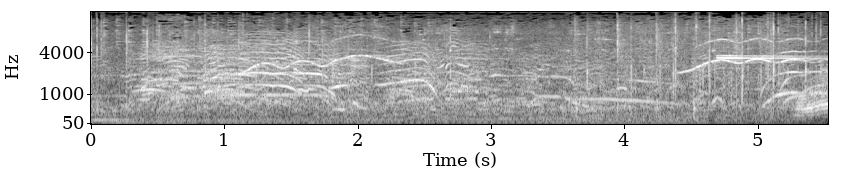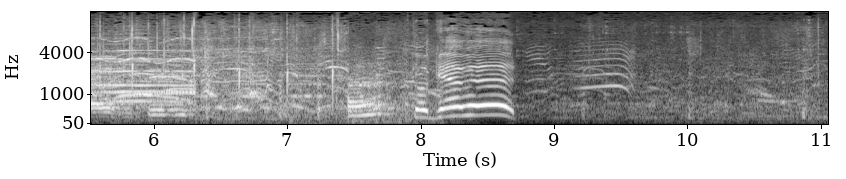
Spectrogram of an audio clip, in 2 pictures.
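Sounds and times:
faint overlapping chatter: 0.0 - 11.0.

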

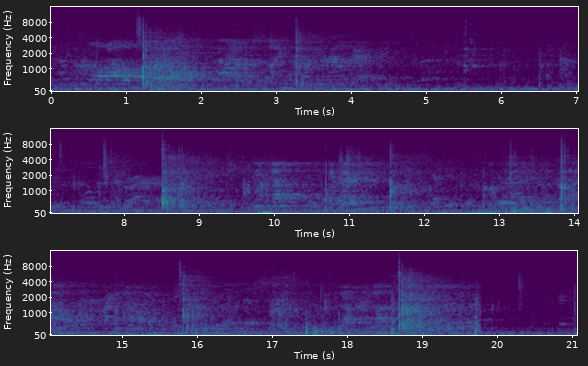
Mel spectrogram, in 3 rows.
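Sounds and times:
rackets hitting tennis ball: 0.2 - 2.0, 3.1 - 3.7, 7.7 - 9.1, 10.6 - 15.0, 15.6 - 20.4
ball bouncing on hard court: 17.0 - 17.9, 18.5 - 19.8.

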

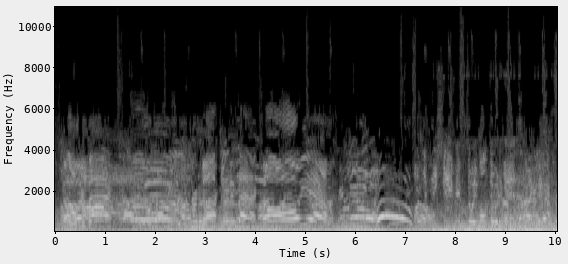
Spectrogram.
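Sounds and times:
excited voices: 0.0 - 10.0
plane engine and propeller drone: 0.0 - 10.0.

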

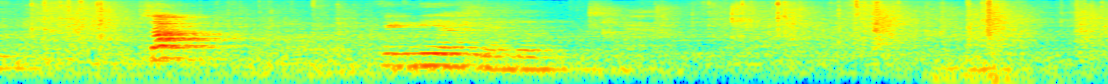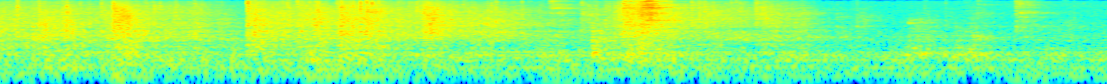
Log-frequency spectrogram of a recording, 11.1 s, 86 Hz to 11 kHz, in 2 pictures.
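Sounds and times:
newspaper pages rustling: 0.0 - 1.8, 3.4 - 9.8.

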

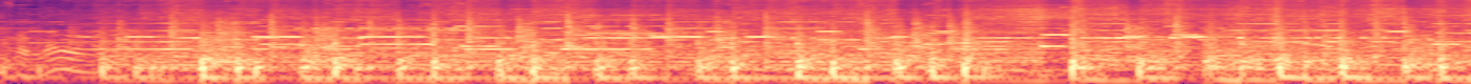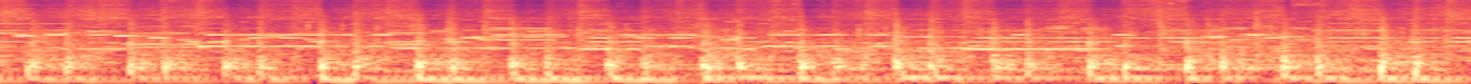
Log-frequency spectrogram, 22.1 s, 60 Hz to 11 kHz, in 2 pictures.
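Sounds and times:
barrel organ melody: 0.0 - 22.0
bass drums beating: 0.0 - 22.0
cymbals: 0.0 - 22.0.

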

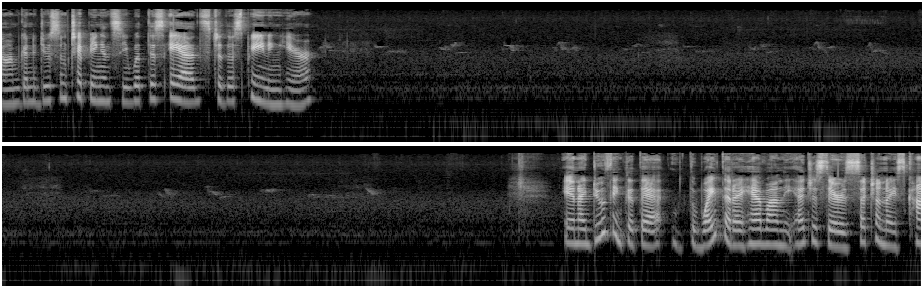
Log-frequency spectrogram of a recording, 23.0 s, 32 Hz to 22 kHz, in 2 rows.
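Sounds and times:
low steady hum: 0.0 - 22.9.

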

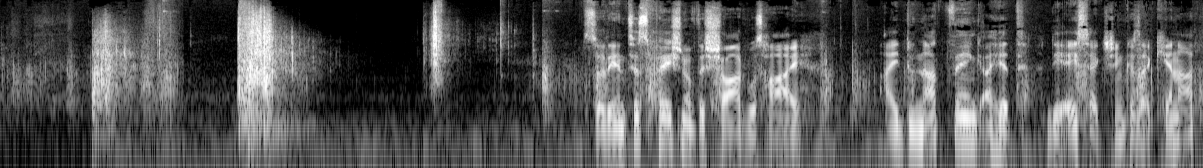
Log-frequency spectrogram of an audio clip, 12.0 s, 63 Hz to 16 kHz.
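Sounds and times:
shotgun shot with echo: 2.4 - 3.3.

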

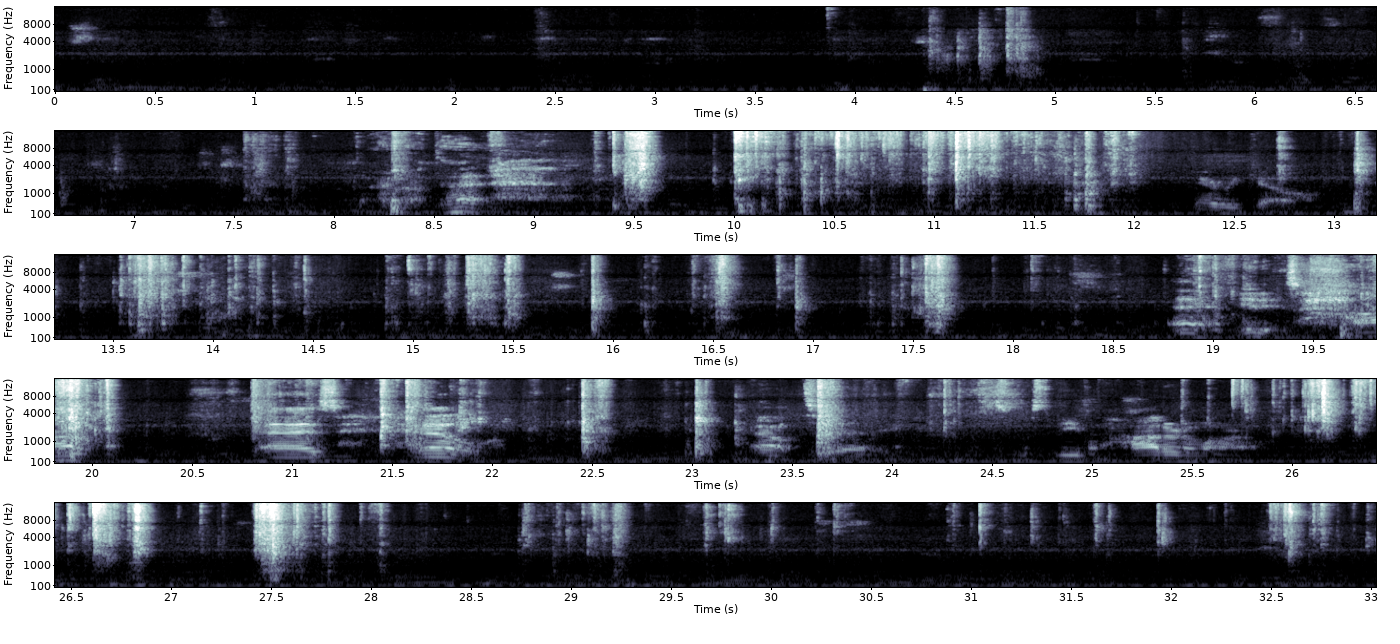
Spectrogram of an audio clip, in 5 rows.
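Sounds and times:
cardboard and foil tearing: 8.8 - 12.0, 13.5 - 17.8, 18.8 - 20.2, 25.2 - 28.2
person speaking: 18.4 - 25.9.

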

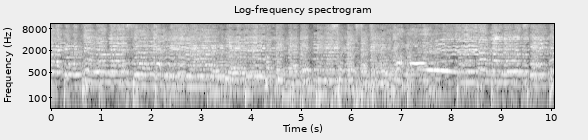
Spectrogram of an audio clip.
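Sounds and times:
dance orchestra with saxophones: 0.0 - 10.0.

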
